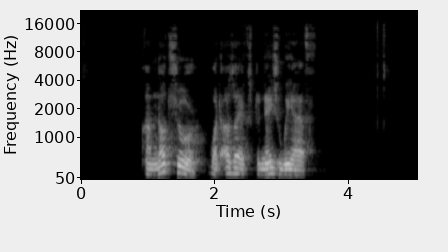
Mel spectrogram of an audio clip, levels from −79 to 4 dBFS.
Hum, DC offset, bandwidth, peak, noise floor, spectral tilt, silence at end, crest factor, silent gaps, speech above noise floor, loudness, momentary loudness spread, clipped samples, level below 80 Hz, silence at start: none; under 0.1%; 16 kHz; -10 dBFS; under -90 dBFS; -6 dB/octave; 1.55 s; 18 dB; none; over 65 dB; -26 LUFS; 9 LU; under 0.1%; -68 dBFS; 0.9 s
